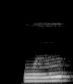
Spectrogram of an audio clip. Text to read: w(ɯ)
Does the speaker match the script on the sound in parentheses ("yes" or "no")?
yes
